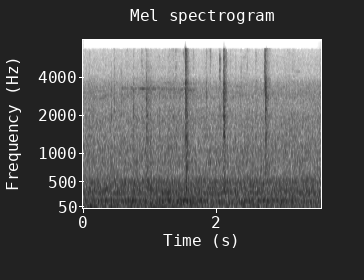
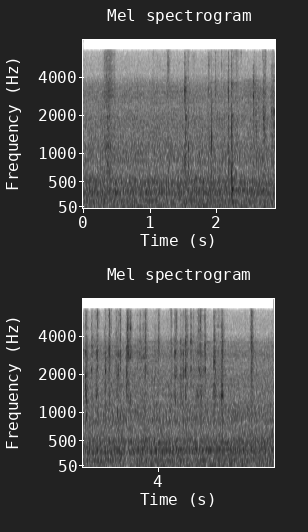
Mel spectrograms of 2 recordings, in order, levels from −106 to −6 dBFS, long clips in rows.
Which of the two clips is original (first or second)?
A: first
